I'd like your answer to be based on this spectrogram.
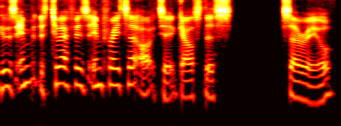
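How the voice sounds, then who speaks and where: A man's voice: sits high, very animated, unhurried, a bit bright, no room sound, clean studio sound. A man with a modern British accent, broadly RP, casually talking through a live draw as he hosts it. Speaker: host running the live draw. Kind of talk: casual live stream chat.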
